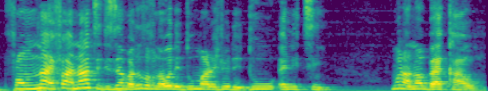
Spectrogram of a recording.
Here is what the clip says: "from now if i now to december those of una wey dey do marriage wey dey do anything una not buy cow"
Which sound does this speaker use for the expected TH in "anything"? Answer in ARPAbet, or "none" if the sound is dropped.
T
